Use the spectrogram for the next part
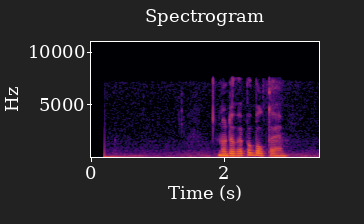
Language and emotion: Russian, neutral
